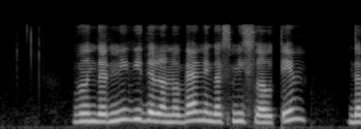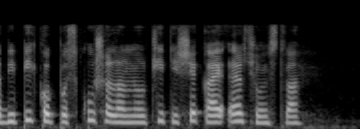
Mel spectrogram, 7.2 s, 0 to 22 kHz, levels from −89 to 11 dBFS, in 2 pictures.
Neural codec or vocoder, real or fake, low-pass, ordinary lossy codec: codec, 44.1 kHz, 2.6 kbps, SNAC; fake; 9.9 kHz; none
